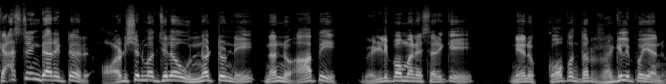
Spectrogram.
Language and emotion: Telugu, angry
